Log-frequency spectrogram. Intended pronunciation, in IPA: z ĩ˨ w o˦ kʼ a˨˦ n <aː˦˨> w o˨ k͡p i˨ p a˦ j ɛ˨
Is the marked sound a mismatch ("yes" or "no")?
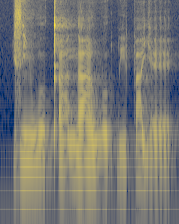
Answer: no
